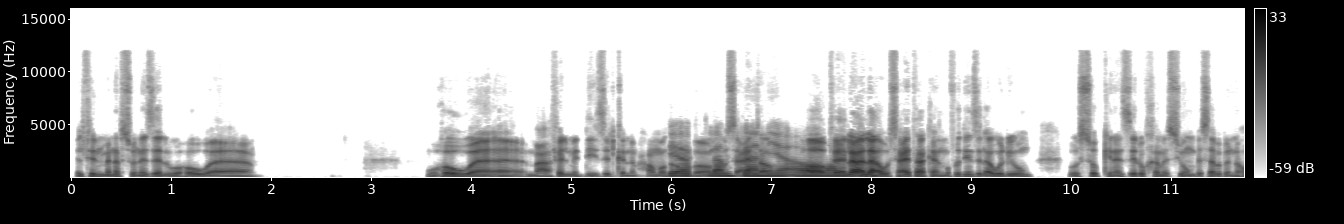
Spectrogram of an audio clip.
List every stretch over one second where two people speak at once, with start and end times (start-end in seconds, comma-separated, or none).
6.0-8.1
